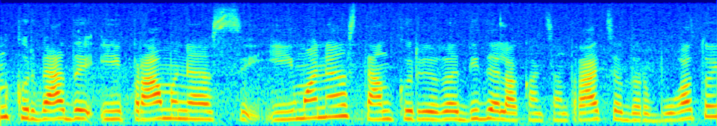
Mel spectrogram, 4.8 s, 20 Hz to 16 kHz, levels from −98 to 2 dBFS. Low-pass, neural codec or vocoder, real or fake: 14.4 kHz; none; real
